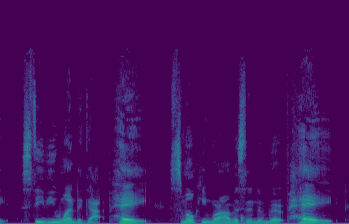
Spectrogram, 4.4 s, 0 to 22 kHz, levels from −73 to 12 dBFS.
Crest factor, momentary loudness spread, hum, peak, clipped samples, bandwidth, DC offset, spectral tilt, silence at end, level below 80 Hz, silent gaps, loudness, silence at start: 20 dB; 11 LU; none; -8 dBFS; under 0.1%; 17.5 kHz; 2%; -5 dB/octave; 0.2 s; -54 dBFS; none; -27 LUFS; 0 s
